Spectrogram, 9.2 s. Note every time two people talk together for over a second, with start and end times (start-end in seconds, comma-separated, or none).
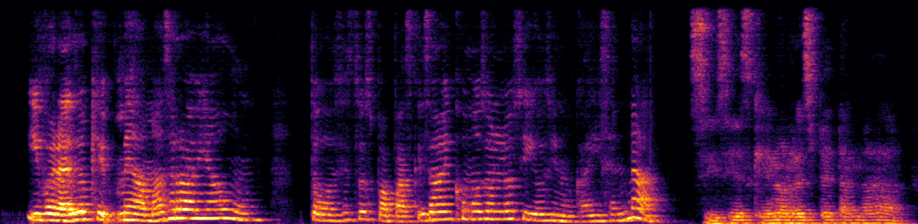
none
